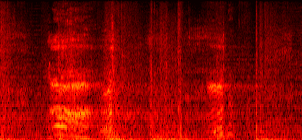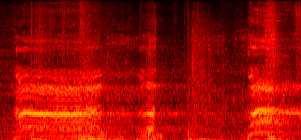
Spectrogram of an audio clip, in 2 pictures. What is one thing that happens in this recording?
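A giant roars with deep, loud bellows.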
